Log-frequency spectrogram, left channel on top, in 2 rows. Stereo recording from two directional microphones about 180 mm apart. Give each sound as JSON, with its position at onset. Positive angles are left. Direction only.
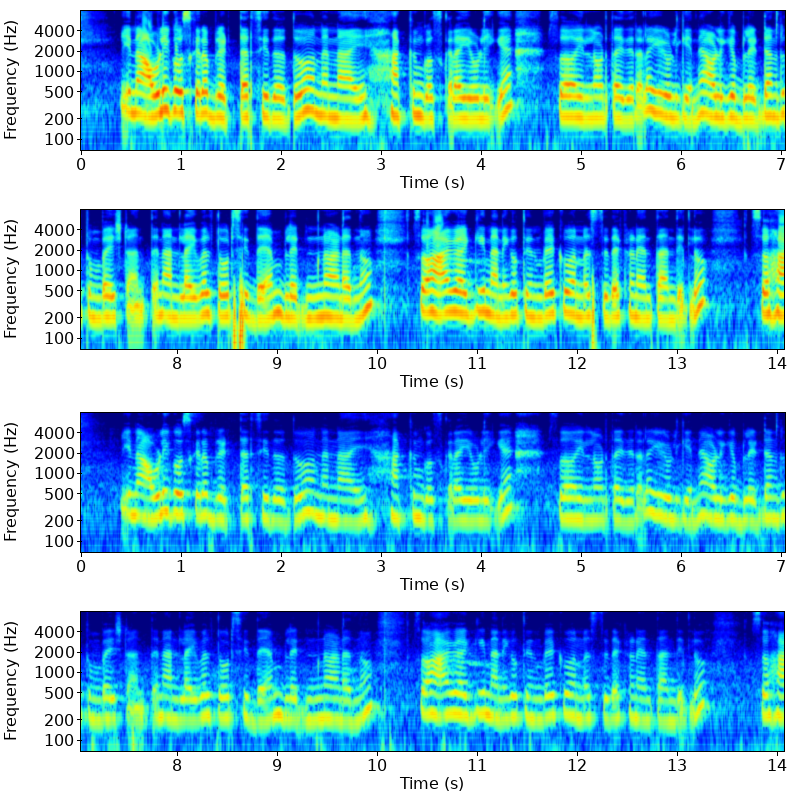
{"t": 0.3, "sound": "a woman's voice", "side_deg": 45}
